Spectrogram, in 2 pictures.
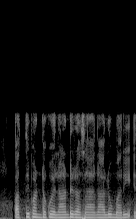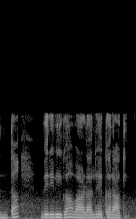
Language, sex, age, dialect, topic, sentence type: Telugu, female, 25-30, Telangana, agriculture, question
